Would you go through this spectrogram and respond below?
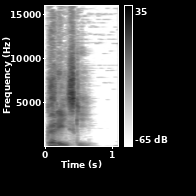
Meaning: Korean
- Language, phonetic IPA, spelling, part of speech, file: Russian, [kɐˈrʲejskʲɪj], корейский, adjective, Ru-корейский.ogg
